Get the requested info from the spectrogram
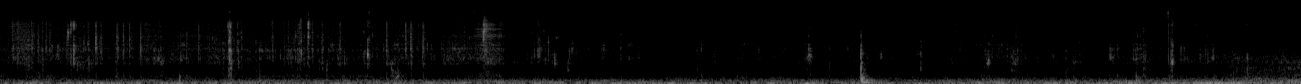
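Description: A person chewing and biting into a slice of pizza close to the microphone: irregular small crunches and clicks, over a low steady background rumble.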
